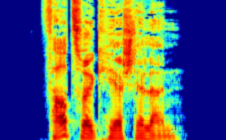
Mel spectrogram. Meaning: dative plural of Fahrzeughersteller
- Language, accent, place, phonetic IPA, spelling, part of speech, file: German, Germany, Berlin, [ˈfaːɐ̯t͡sɔɪ̯kˌheːɐ̯ʃtɛlɐn], Fahrzeugherstellern, noun, De-Fahrzeugherstellern.ogg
